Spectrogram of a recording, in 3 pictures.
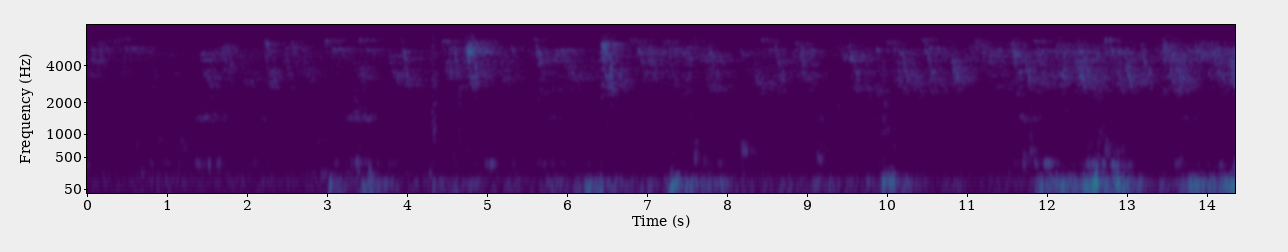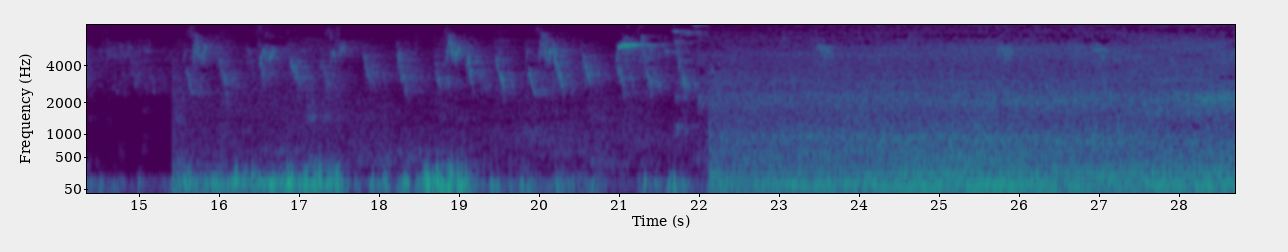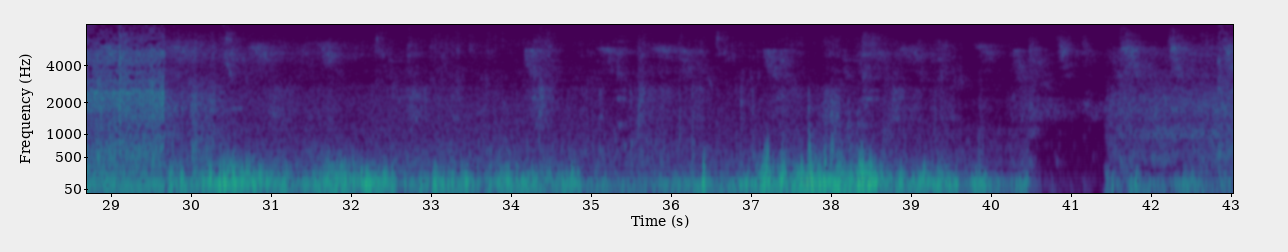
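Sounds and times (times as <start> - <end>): small birds chirping: 1.4 - 29.7, 30.3 - 43.0
low rumble in gusts: 22.2 - 35.2.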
